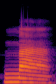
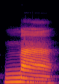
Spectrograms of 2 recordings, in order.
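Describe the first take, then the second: First: The pitch stays low and falls. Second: The pitch stays low and falls.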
